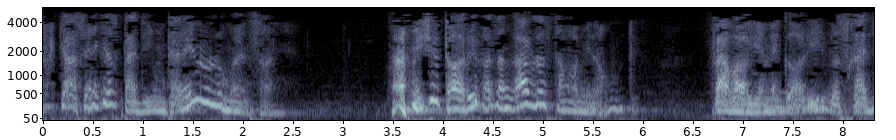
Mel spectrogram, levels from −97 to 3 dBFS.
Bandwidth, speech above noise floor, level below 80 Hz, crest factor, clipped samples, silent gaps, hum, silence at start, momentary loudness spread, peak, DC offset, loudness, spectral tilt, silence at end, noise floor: 5.2 kHz; 35 dB; -60 dBFS; 22 dB; under 0.1%; none; none; 0 s; 13 LU; -12 dBFS; under 0.1%; -34 LUFS; -6 dB/octave; 0 s; -68 dBFS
